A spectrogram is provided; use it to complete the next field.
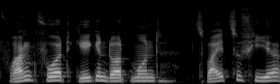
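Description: In a quiet setting, a man is talking. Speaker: hobby youtuber. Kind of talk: casual commentary.

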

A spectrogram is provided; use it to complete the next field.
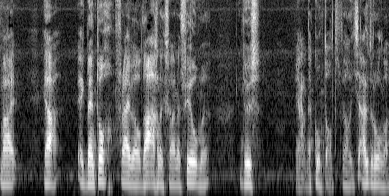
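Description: Long, frequent pauses break up a man's speech. He talks at a very slow pace with ordinary pitch variation. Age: 70s. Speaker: retired amateur nature filmmaker. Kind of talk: interview; interview answer. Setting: public library event. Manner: halting. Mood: cheerful, relaxed. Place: hall. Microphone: handheld.

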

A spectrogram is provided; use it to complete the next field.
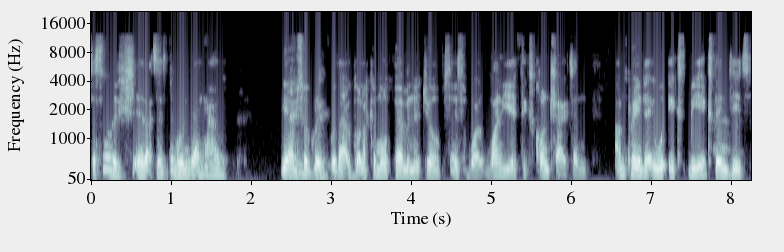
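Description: A man speaks in a put-on character voice, raspy and hoarse, with a fairly high pitch and a very fast pace. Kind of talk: church testimony. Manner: grateful, testimonial. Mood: grateful, joyful.

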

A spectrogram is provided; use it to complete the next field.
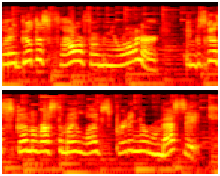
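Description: A put-on character voice moves at a moderate pace while clear music plays in the background. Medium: dub.

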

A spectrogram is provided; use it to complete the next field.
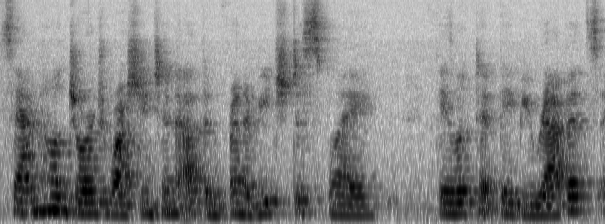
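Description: Natural voice for reading aloud

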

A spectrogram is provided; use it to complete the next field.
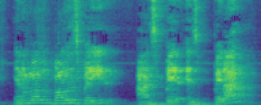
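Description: Very slowly, a man with a high-pitched voice speaks in a room with audible echo. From Mexico, Guadalajara (Jalisco); Jalisco. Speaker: home cook YouTuber. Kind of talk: cooking tutorial. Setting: home kitchen. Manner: casual, halting with fillers. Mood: playful, joking. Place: kitchen. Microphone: camera far.

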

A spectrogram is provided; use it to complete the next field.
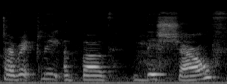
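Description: A woman with a British accent speaks over light background noise. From England. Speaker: DIY creator. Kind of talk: DIY tutorial talk to camera. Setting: garage. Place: garage. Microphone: phone near.

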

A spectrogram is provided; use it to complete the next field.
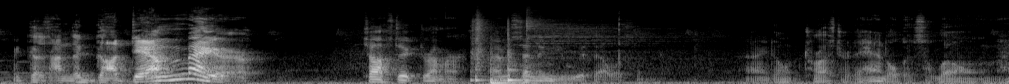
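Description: The speaker talks at a fairly slow pace with long, frequent pauses. Background noise is clearly present. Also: man. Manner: arrogant, bossy.

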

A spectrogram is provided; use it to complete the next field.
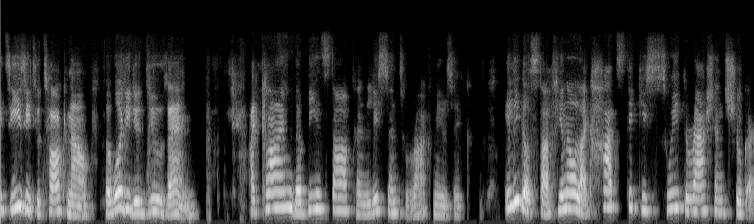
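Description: Against a quiet background, a woman with a Romanian accent speaks at a fairly high pitch, somewhat breathy, with lively intonation. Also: fairly slow pace. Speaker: poet. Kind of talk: poetry reading. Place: home room. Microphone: webcam.

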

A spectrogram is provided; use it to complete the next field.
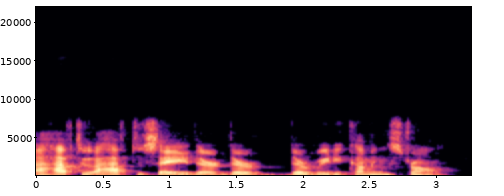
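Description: Ordinary pitch variation in the speech of a man. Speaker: reaction video host. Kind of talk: casual commentary. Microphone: webcam.

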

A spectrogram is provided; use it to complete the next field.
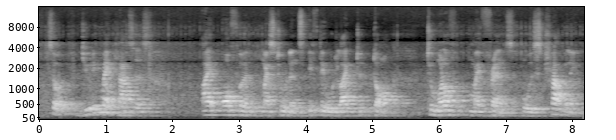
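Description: Light background noise and audible room echo surround a man speaking at a fairly slow pace. His pitch is fairly high, his intonation fairly even. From Indian-born French. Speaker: English teacher. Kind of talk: self-promotional pitch to camera. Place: home room. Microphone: camera far.

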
